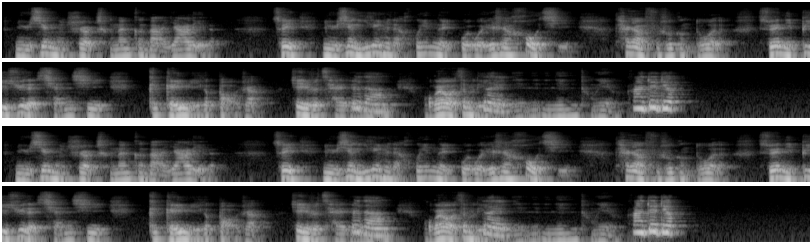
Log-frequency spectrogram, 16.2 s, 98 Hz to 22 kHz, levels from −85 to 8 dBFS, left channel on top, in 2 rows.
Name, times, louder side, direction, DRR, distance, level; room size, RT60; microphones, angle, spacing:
voice 1, 0.0-2.1 2.7-10.7 11.0-12.0 12.3-14.3, equal, 5° left, 0.7 m, -27 dB
voice 2, 11.6-12.0 12.9-13.2 14.4-14.8, right 1 dB, 35° right, 0.7 m, -22 dB
9.2 x 4.1 x 4.8 m
head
